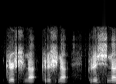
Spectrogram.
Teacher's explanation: कृष्णशब्दे मूर्धन्यषकारस्य प्रभावेन नकारः णकारः जातः · Term: मूर्धन्यणकारः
